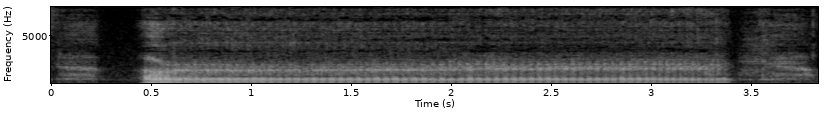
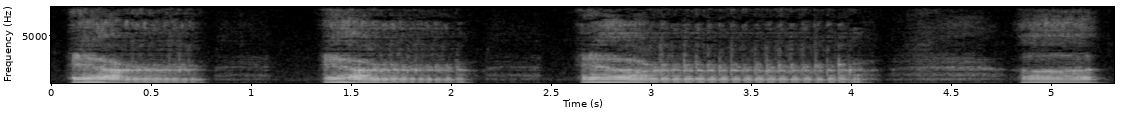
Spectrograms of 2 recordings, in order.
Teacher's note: you have to vibrate your uvula way back in the back of your throat. So it's not a tongue roll like some Latin languages do. · It is a very guttural back of the throat roll of your uvula.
